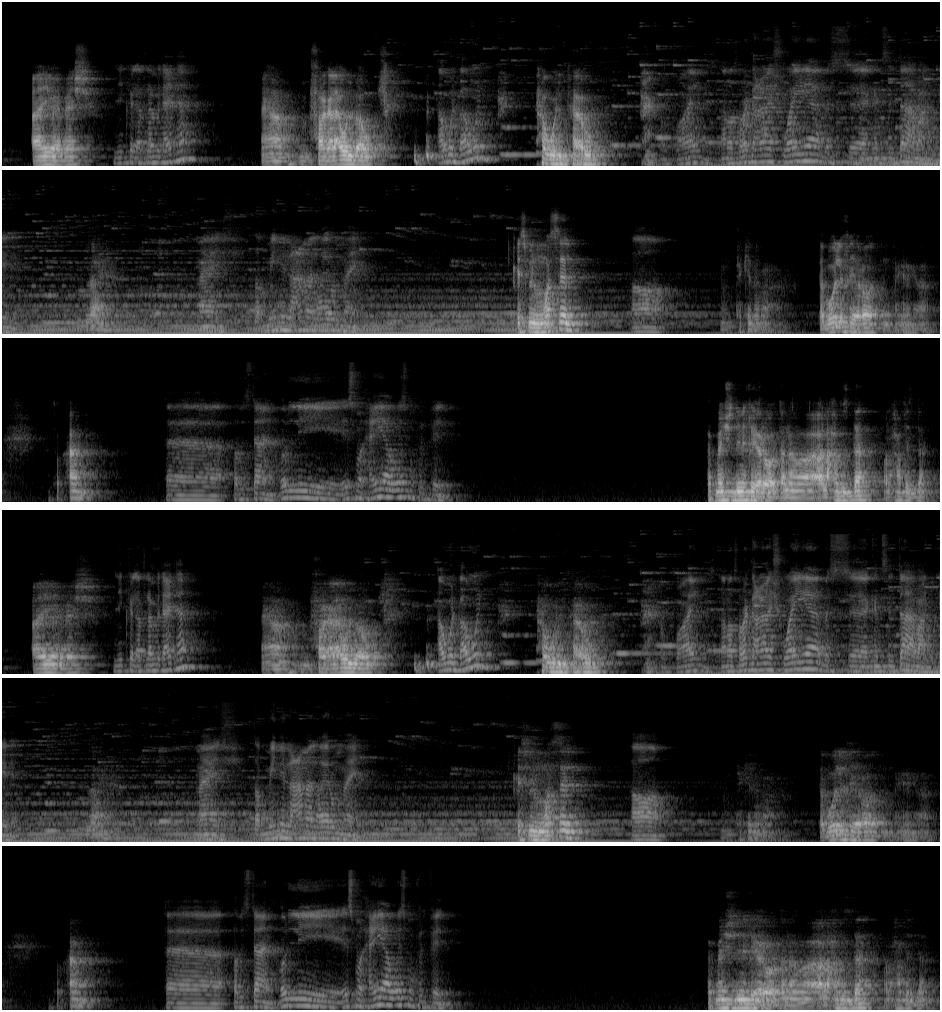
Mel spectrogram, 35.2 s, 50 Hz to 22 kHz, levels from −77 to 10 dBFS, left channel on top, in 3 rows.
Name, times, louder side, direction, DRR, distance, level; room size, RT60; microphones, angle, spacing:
voice 1, 0.4-1.1 3.2-4.9 5.3-5.4 6.7-7.5 8.0-8.2 12.8-13.2 18.2-18.9 20.7-21.4 22.0-23.3 24.3-24.5 32.3-35.0, left 3 dB, 70° left, 7 dB, 0.4 m, -22 dB
voice 2, 1.4-2.4 5.4-6.1 8.2-12.0 14.1-16.3 19.6-20.0 25.5-29.0, right 2 dB, 25° right, 4 dB, 0.3 m, -34 dB
sound 1, 4.4-5.0 5.3-21.9, left 1 dB, 30° left, 1.0 m, -39 dB
6.3 x 2.2 x 3.3 m, 0.84 s
head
